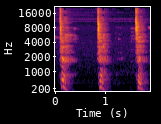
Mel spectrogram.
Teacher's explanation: Kung mapapansin natin, walang masyadong vibration kaya ito ay walang tinig.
